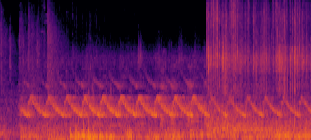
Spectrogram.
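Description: Emergency vehicle siren in a fast yelp, each cycle sliding down in pitch, about four cycles a second, starting about half a second in over a low rumble. A steady hiss joins about four seconds in.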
